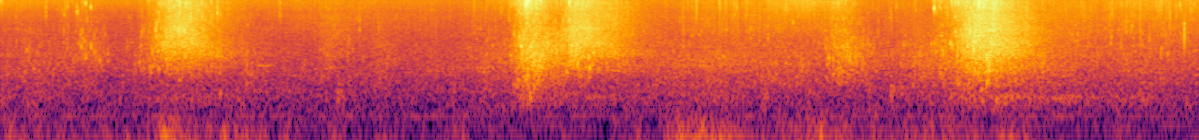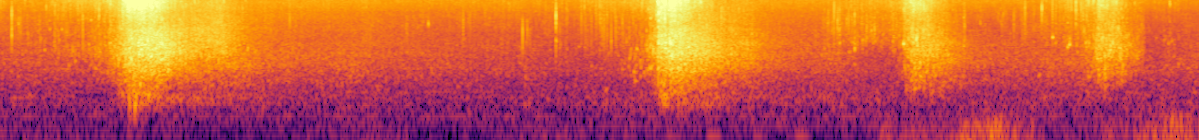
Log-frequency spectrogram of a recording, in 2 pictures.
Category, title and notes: Soundscapes > Nature
Gentle waves with pebbles moving
Gentle waves lapping on shore. Small pebbles are moving as the waves die out on the beach.
sea, gentle, waves, shifting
